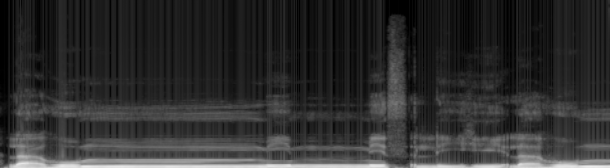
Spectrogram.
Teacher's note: jadi suaranya itu kita tahan kita tahan kita panjangkan sejenak kita dengungkan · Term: dengungan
